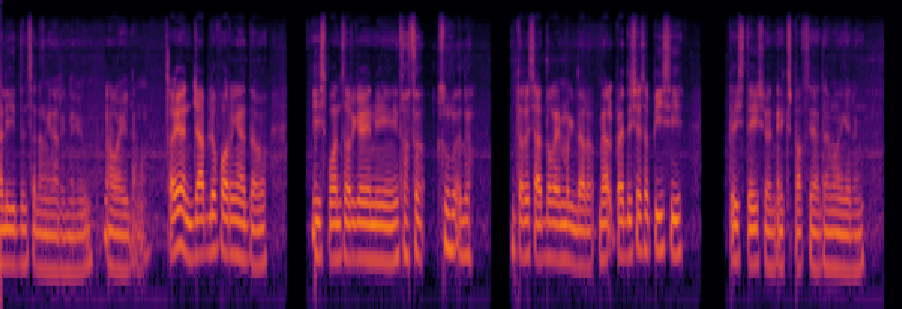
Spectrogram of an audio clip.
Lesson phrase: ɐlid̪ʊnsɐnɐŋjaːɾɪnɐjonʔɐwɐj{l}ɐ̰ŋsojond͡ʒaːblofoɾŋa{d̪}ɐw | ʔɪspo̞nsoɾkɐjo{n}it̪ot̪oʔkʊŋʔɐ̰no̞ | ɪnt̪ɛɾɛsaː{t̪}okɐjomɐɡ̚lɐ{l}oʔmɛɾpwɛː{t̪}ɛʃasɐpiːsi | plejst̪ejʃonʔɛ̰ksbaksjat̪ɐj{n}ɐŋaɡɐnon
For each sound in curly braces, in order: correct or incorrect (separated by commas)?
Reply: correct, correct, correct, incorrect, incorrect, incorrect, incorrect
